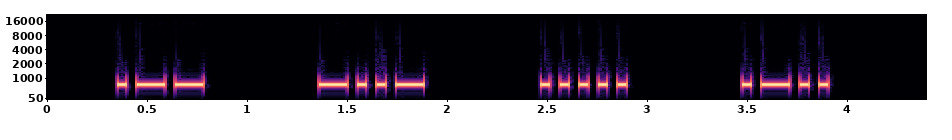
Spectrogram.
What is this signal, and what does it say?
Morse code, heard as a keyed tone, about 25 wpm, spaced as for 12 wpm, 700 Hz. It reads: WX5L
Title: USA Call Signs - 4x Character Spacing - 25wpm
